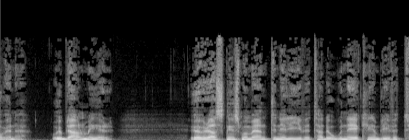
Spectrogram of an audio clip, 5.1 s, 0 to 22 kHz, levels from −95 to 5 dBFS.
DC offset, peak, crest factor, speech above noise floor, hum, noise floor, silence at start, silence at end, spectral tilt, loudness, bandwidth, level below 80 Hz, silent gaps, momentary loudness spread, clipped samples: 0.1%; 0 dBFS; 18 dB; 39 dB; none; -55 dBFS; 0 s; 0 s; -5.5 dB/octave; -17 LUFS; 16.5 kHz; -36 dBFS; none; 10 LU; under 0.1%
